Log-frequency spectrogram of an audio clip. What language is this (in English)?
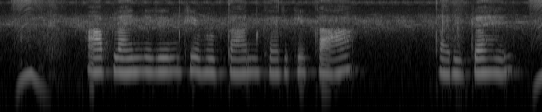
Chhattisgarhi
